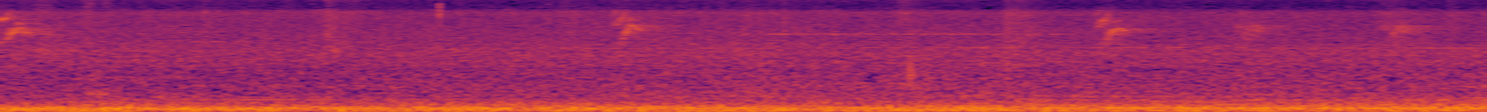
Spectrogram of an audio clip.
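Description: Small birds chirping: about five short, high chirps spread over a steady low rumble.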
